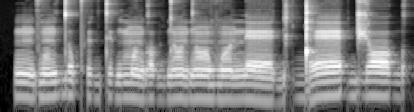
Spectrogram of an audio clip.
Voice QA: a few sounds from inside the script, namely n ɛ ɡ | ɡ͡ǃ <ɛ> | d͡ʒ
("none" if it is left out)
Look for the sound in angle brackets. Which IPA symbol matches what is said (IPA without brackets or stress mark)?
ɛ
